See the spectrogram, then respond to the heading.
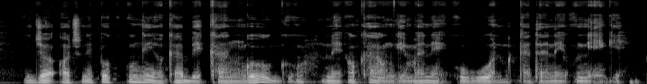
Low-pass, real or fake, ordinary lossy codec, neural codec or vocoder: none; fake; none; vocoder, 44.1 kHz, 128 mel bands, Pupu-Vocoder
